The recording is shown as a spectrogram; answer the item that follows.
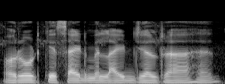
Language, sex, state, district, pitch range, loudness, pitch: Hindi, male, Jharkhand, Ranchi, 90-95 Hz, -16 LUFS, 95 Hz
